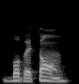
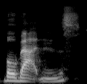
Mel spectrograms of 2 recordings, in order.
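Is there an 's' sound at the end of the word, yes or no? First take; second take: no; yes. First: The word ends without an 's' sound. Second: The word ends with an 's' sound. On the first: The speaker calls it right. "It's Beaubaton" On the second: The speaker calls it wrong. "not Beaubatons or academy, whatever he says"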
